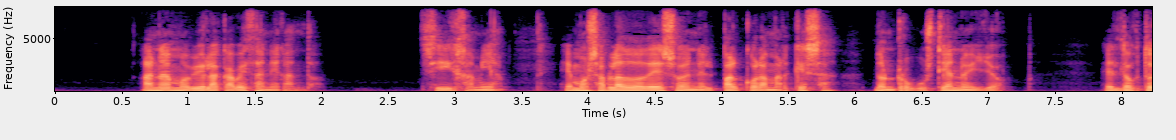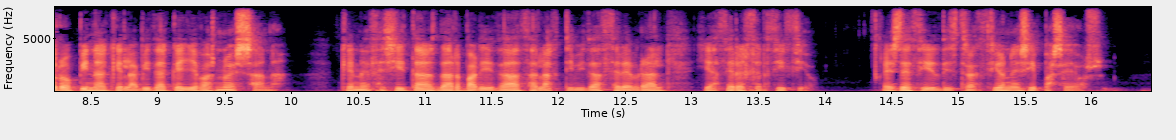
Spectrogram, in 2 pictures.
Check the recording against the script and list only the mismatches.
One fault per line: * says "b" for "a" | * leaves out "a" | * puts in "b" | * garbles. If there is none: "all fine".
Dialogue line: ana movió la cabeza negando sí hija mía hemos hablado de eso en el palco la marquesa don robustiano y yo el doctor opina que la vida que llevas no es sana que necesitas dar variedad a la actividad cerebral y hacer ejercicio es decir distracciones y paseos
all fine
